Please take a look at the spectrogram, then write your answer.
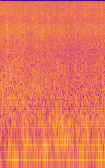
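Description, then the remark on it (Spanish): The swollen Adaja river rushing past the city of Ávila as storm Martín brings widespread rain and strong wind, in a loud, unbroken roar of churning water, steady and dense throughout with no pauses and no voices. “Así suena el río Adaja a su paso por Ávila.”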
